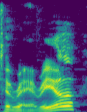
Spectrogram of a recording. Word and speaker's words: Terraria: My favorite games are HalfLife 2, Terraria, which is apparently pronounced Terraria, and Dokyoki Literature Club.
